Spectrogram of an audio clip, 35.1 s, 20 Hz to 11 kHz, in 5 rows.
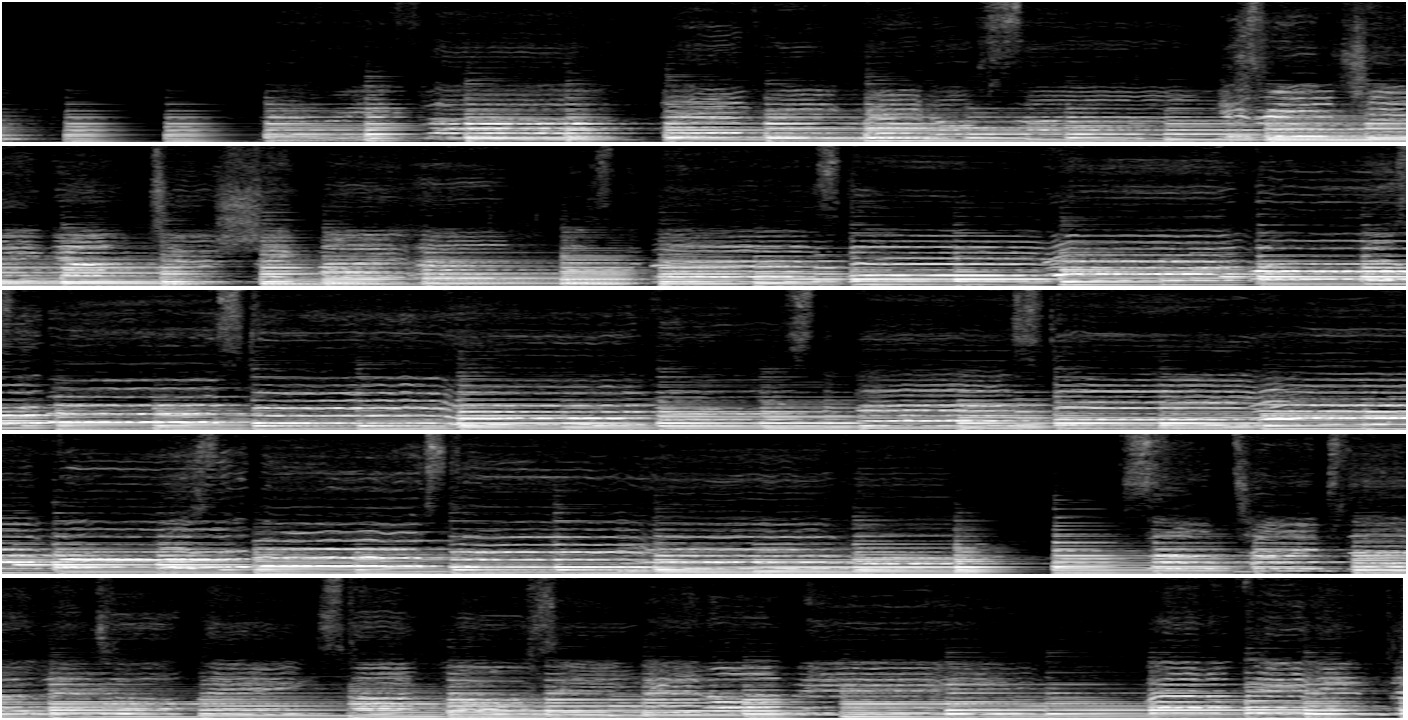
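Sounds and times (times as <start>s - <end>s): piano accompaniment: 0.0s - 35.0s
people singing: 1.3s - 35.0s.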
